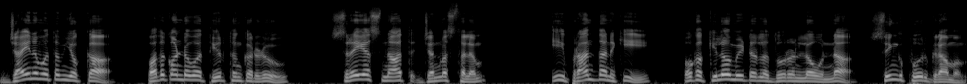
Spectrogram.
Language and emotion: Telugu, neutral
